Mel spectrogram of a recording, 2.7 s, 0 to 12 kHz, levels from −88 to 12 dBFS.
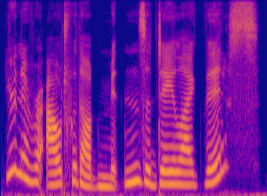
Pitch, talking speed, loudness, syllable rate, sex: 240 Hz, 200 wpm, -17 LUFS, 5.2 syllables/s, female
